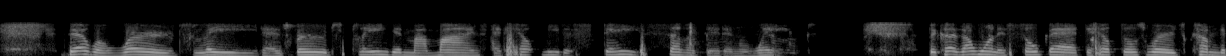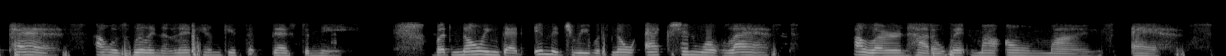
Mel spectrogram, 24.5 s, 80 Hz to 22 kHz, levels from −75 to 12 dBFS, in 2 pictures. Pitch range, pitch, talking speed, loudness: 165-195 Hz, 180 Hz, 145 wpm, -29 LUFS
